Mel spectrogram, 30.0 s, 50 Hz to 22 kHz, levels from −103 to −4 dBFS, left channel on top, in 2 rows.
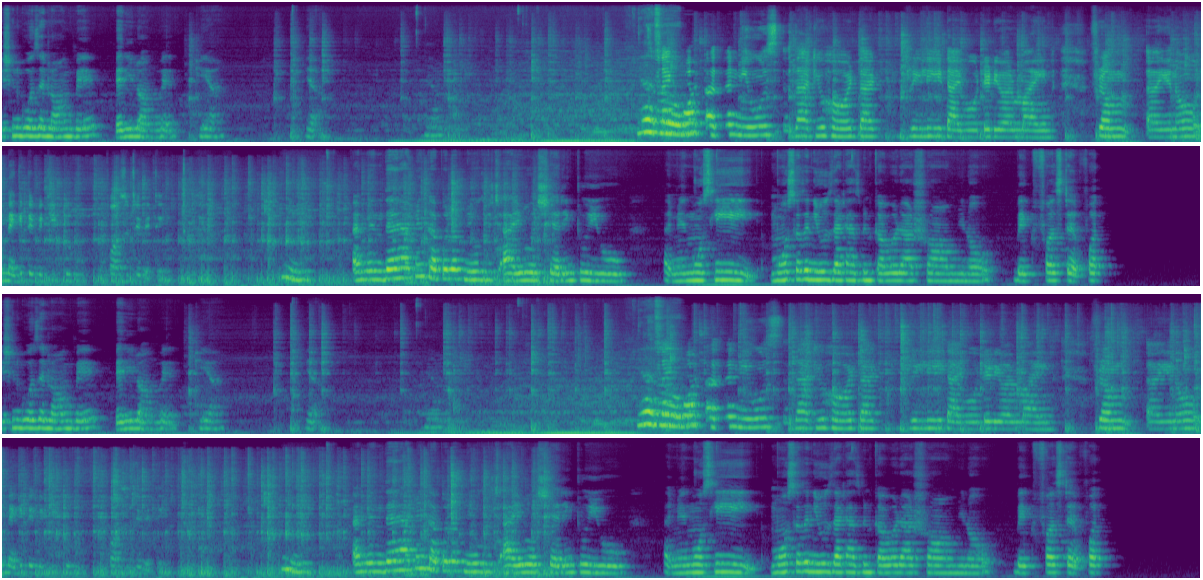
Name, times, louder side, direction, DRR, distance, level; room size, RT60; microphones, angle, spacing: voice 1, 0.0-2.2 2.5-2.8 3.8-4.5 5.3-8.6 18.5-18.9 19.4-22.8 23.3-27.3 27.6-28.7, left 2 dB, 15° left, 0.7 m, -31 dB
sound 1, 2.3-2.5 3.4-4.1 5.0-5.1 5.5-5.9 6.2-14.3 14.6-21.9, right 1 dB, 90° right, 3.6 m, -44 dB
voice 2, 8.1-16.1 16.3-17.1 17.4-17.6, left 4 dB, 50° left, 0.8 m, -33 dB
8.0 x 4.7 x 3.1 m
head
